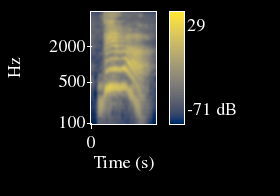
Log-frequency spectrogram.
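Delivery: high, loud call of a happy reunion; joyful cry. A narrator's reading. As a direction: call out an old friend's name with delight. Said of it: "Bellini cried as they embraced".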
